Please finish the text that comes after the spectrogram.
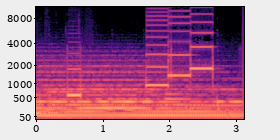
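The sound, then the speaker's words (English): A phone call to Mr. Augustine's disconnected number: after a short beep, three rising electronic tones sound in quick succession, loud and clear over a steady low hum on the line. “This is what happens when you dial his phone number.”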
